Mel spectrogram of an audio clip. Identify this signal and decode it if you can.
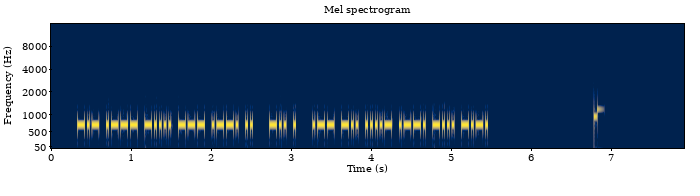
Morse code, heard as a keyed tone, about 37 wpm, 700 Hz. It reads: KJ6OPI DE WD4PBC
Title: USA Callsign DE Callsign - 6 Characters - 40wpm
